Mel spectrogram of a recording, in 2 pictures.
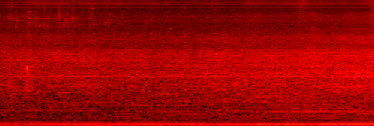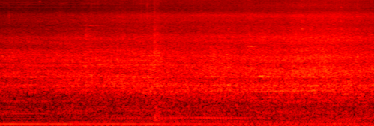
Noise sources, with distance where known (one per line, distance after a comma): engine of unclear size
